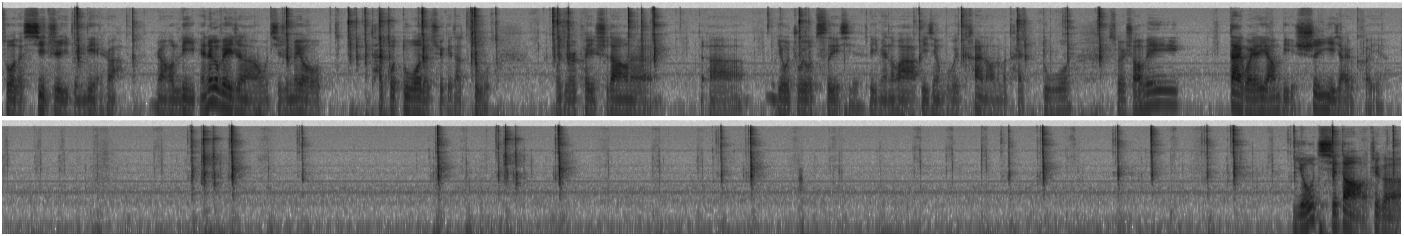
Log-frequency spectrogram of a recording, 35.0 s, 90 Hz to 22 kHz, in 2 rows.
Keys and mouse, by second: 3.8 ctrl+click, 4.4 ctrl+z, 4.7 f, 5.4-6.5 ctrl+middle drag, 6.5 click, 7.0 ctrl+z, 7.3-10.0 drag, 10.0 ctrl+z, 10.3-11.6 ctrl+drag, 11.6 middle click, 12.1 ctrl+click, 12.8 ctrl+z, 12.9 ctrl+click, 13.4 middle click, 14.0-20.1 ctrl+drag, 20.1 f, 20.6 ctrl+click, 21.4-23.3 middle drag, 23.3 ctrl+click, 23.8 f, 24.2 middle click, 25.0-26.6 ctrl+drag, 26.6 middle click, 27.4-30.2 ctrl+drag, 30.2 middle click, 30.8 ctrl+click, 31.6 middle click, 32.1 ctrl+click, 32.7 middle click, 33.2 ctrl+click, 33.8 middle click, 34.5-34.9 ctrl+drag.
